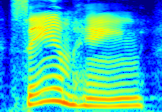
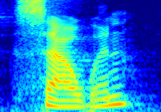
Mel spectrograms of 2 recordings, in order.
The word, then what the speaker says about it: Samhain: to, I because they thank God they put it in there because I'd be like Samhain. – I uh, would have corrected. It says you. – pronounced Samhain.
